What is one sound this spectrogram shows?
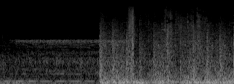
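A short electronic click sounds.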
